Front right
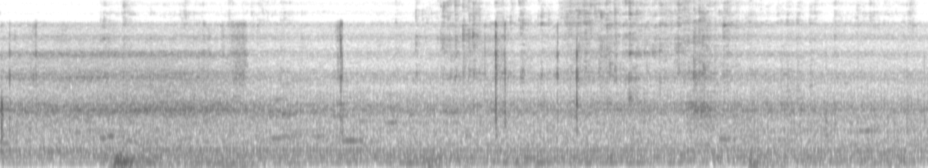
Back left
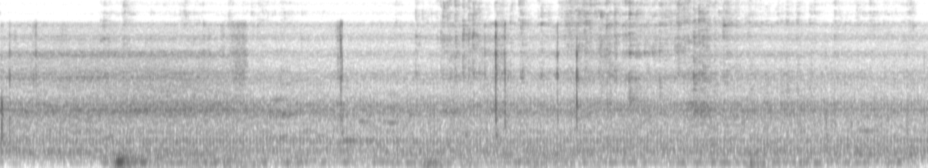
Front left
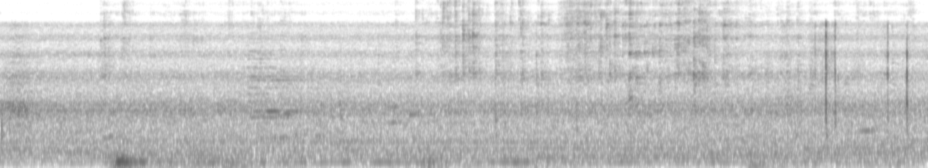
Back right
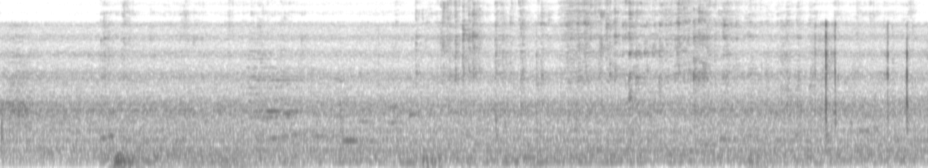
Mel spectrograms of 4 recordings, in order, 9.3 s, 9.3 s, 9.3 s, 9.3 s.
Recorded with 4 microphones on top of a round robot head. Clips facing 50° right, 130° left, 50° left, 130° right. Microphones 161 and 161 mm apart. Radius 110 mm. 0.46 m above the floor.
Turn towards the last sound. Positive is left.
turn(degrees=170)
